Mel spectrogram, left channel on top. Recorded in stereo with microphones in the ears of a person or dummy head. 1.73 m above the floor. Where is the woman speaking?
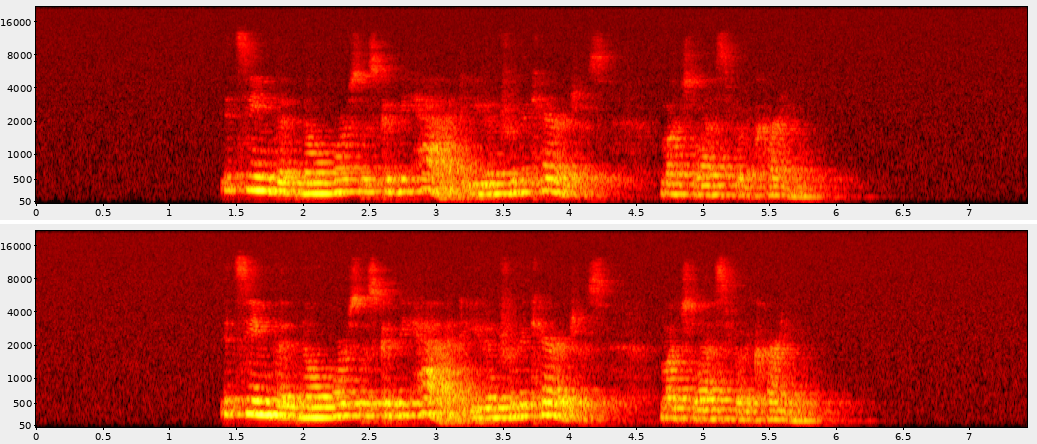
45° right (ahead or behind), 3 m.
